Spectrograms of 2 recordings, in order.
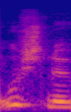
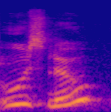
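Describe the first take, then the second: First: It is said with an Oslo-dialect 'shl' sound. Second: It is said with a Swedish pronunciation. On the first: "Oslo area they'd say Oslo because the shl is in um, is Oslo dialect" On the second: "in Sweden they would say Oslo"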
